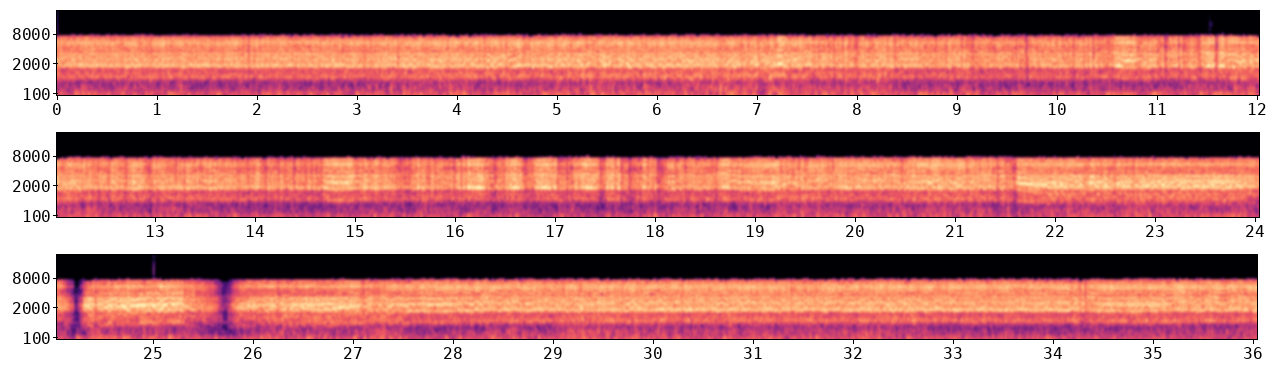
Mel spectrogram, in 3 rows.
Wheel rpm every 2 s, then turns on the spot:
230, 230, 230, 240, 240, 230, 230, 230, 230, 230, 230, 190, 120, 170, 230, 230, 230, 230.
none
